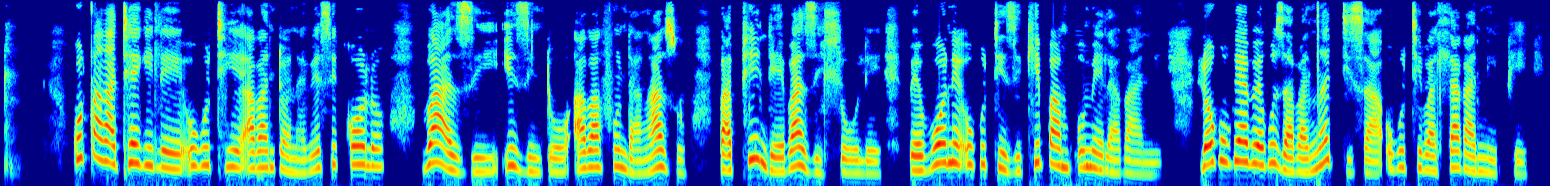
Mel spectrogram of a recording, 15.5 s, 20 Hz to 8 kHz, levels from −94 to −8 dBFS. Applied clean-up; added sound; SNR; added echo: neural mask model Resemble Enhance denoiser.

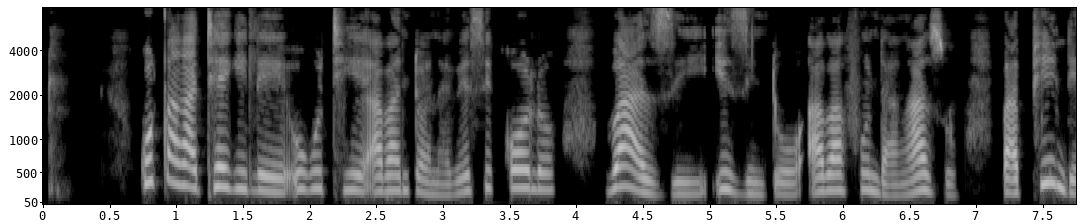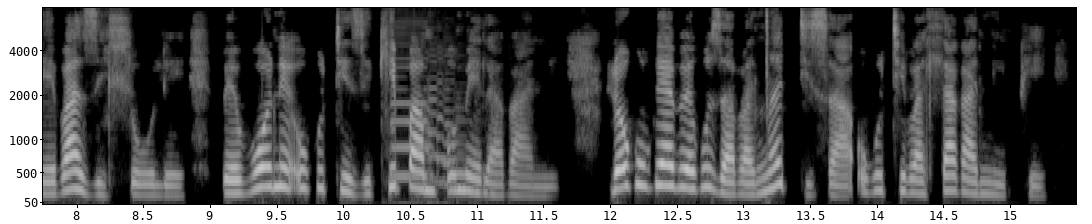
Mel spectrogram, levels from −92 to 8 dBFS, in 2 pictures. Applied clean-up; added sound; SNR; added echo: none; Wind instrument, woodwind instrument; 15 dB; none.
